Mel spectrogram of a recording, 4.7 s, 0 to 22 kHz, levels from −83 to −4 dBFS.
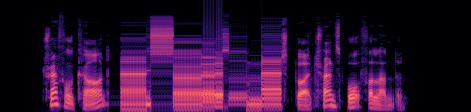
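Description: From 1.08 to 2.83 s the speech turns into a rigid metallic buzz near 66.7 Hz: robotic sound, likely from one 15 ms buffer being repeated throughout.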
